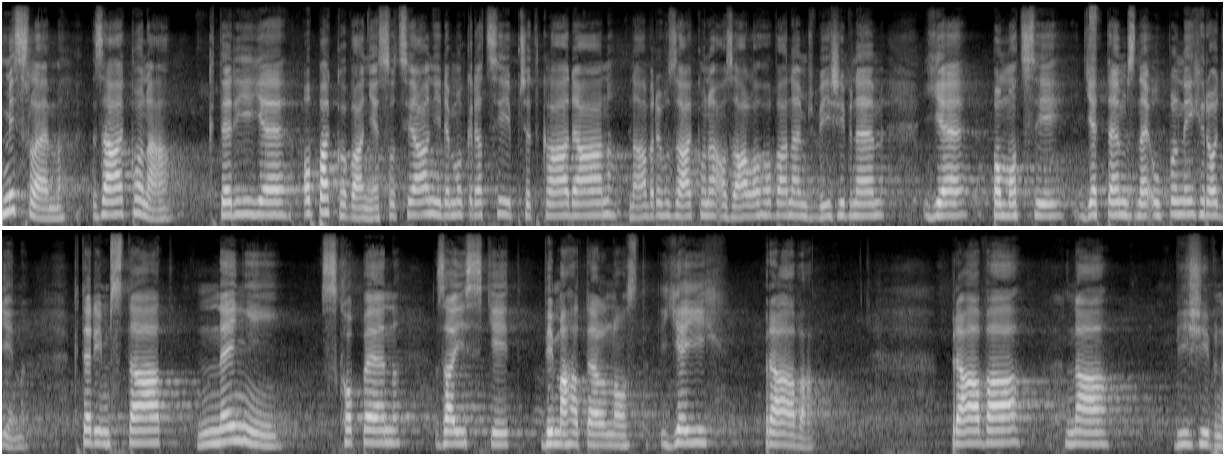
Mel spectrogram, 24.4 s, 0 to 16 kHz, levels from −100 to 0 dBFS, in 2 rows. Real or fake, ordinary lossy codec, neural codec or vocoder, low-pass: fake; AAC, 96 kbps; vocoder, 44.1 kHz, 128 mel bands every 256 samples, BigVGAN v2; 14.4 kHz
